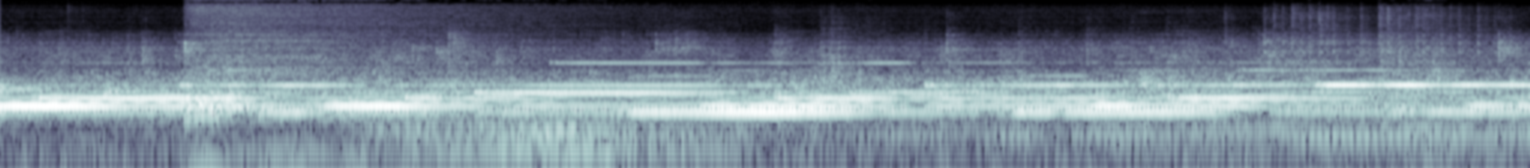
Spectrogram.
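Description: Drum kit played with soft mallets in a slow, droning improvisation: layered steady ringing tones that overlap and shift in pitch every second or two, over soft mallet strokes on the drums. A brighter, noisier hit comes about a second in.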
